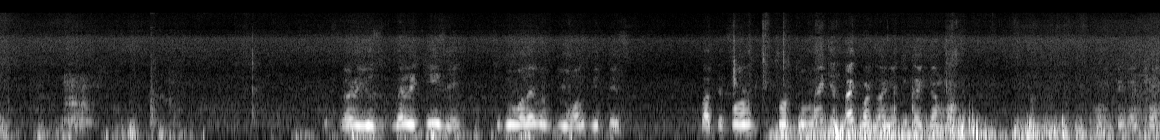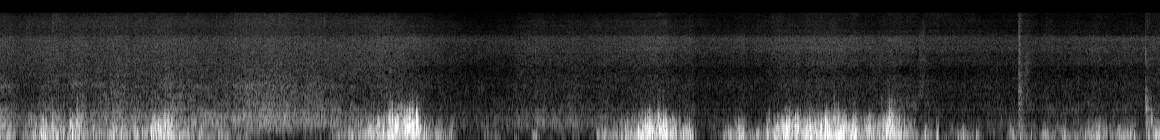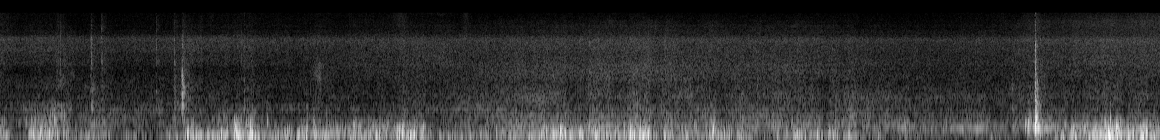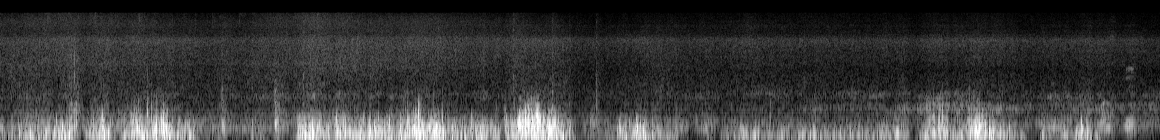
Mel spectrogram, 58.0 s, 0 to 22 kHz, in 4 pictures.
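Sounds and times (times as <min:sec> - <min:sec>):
wind buffeting microphone: 0:09.6 - 0:17.3, 0:18.8 - 0:20.1, 0:22.0 - 0:26.7, 0:31.3 - 0:39.7, 0:42.2 - 0:46.0, 0:47.1 - 0:52.0, 0:52.6 - 0:57.3
clicks and knocks of seat fittings: 0:41.6 - 0:42.1.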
